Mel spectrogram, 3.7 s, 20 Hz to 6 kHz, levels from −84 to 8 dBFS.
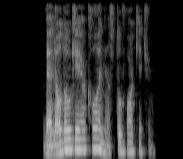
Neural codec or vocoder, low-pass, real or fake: none; 5.4 kHz; real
